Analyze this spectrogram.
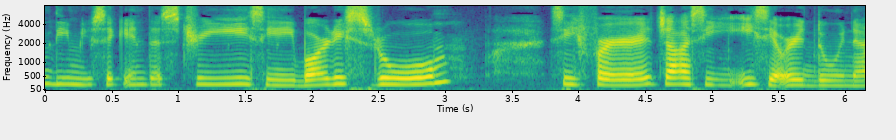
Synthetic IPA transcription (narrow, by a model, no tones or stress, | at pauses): d̪imjuːsɪkʔɪnd̪ʊst̪ɹisibɔɹɪsɹum | sifɛɹ̚t͡ʃɐkasiʔiːsiʔɔɹd̪uːna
